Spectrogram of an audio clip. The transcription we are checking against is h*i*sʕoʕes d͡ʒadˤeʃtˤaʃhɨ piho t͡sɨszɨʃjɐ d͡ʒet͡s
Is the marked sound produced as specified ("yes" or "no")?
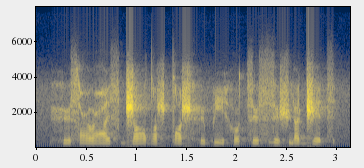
no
